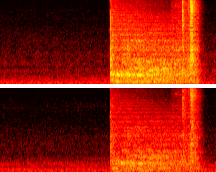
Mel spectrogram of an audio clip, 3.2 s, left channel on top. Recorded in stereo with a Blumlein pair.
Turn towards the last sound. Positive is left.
turn(degrees=55)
